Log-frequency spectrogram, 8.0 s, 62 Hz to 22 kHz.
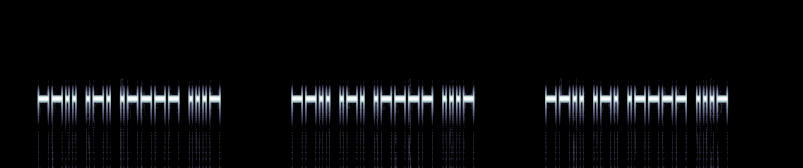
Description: Morse code, heard as a keyed tone, about 34 wpm, 700 Hz. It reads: ZR1V ZR1V ZR1V
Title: DXCC-100 Call Signs - 4 Characters - Repeated 3x - 35wpm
